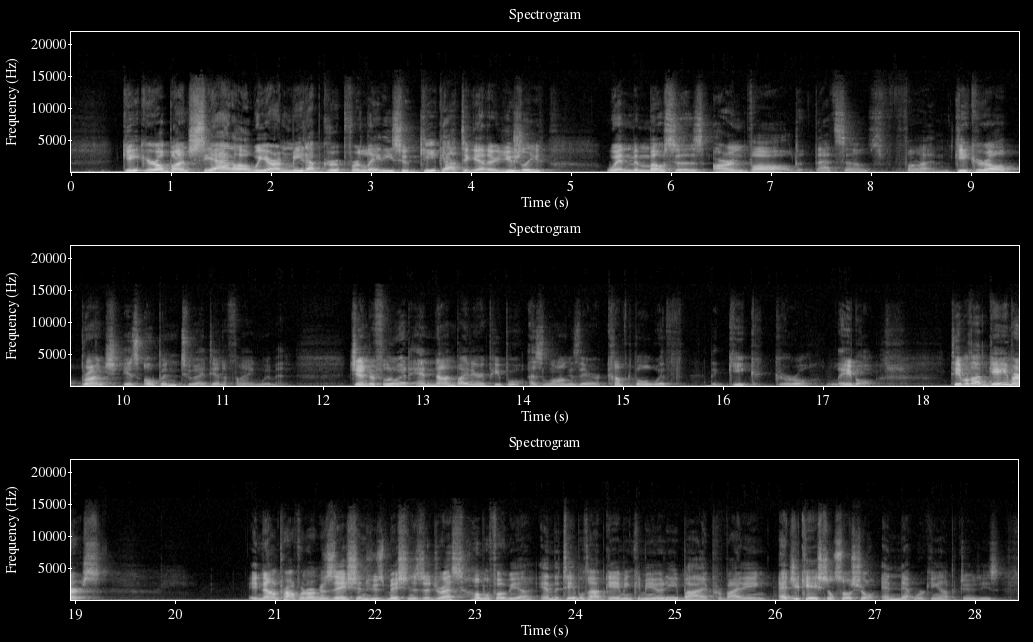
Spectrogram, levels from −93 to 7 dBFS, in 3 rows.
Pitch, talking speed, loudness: 140 Hz, 150 wpm, -23 LUFS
